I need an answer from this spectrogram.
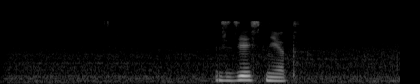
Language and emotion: Russian, neutral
